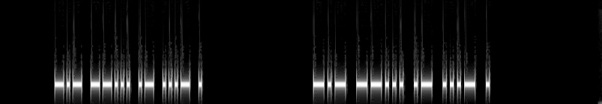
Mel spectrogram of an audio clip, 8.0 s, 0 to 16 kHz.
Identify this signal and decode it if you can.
Morse code, heard as a keyed tone, about 33 wpm, 700 Hz. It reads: K7AVE K7AVE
